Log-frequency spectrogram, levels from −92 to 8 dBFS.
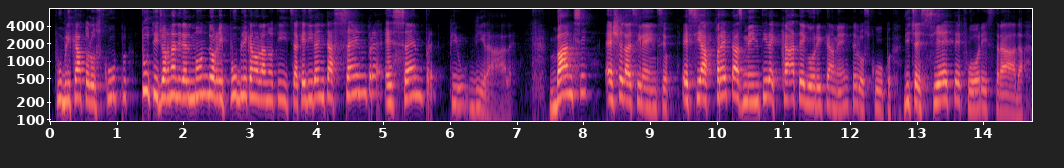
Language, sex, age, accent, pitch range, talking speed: Italian, male, 30-49, native, 165-225 Hz, 140 wpm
